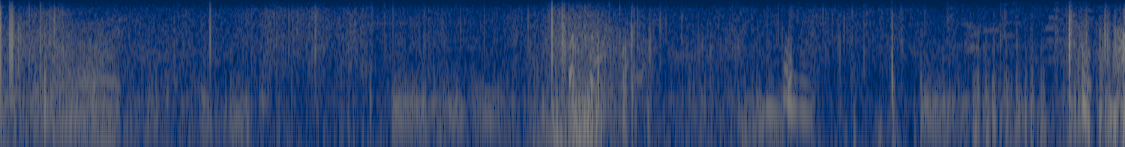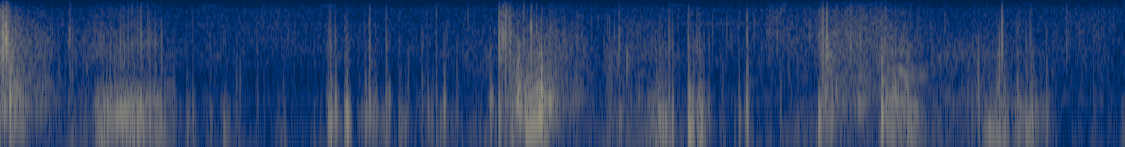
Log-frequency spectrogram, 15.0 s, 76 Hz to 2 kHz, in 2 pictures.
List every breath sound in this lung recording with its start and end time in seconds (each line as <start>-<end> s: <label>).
0.00-0.84 s: inhalation
0.00-0.84 s: crackles
3.58-4.33 s: inhalation
3.58-4.33 s: crackles
7.06-7.80 s: inhalation
7.06-7.80 s: crackles
8.04-8.79 s: crackles
8.08-8.82 s: exhalation
10.76-11.50 s: crackles
10.78-11.52 s: inhalation
11.59-12.31 s: exhalation
11.59-12.31 s: crackles
12.98-13.72 s: crackles
13.02-13.76 s: inhalation
14.02-14.67 s: exhalation
14.02-14.67 s: crackles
